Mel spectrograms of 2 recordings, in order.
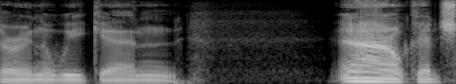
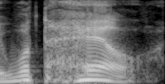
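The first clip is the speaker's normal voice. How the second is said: quoting a curse; 6 semitones higher, 5 dB louder than usual. Retold or imitated. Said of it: "even hearing people say".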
